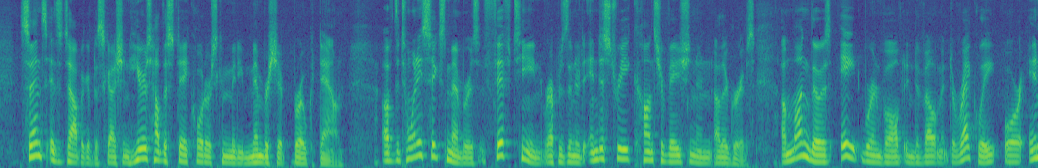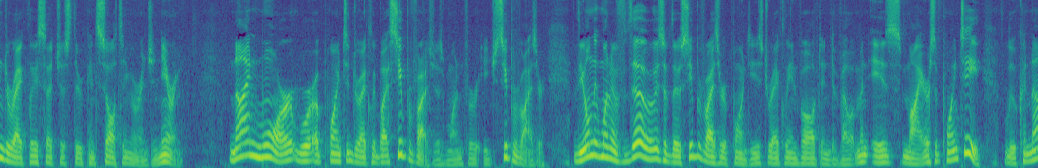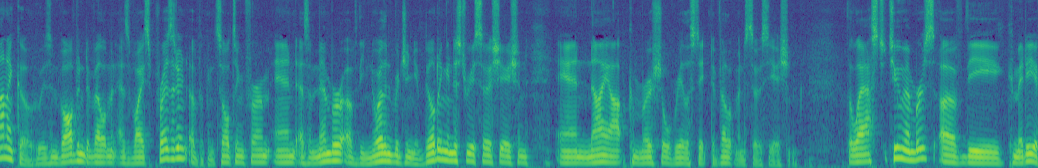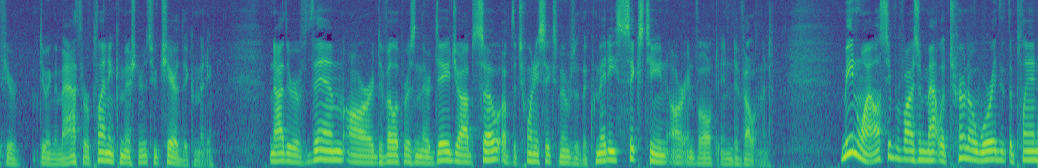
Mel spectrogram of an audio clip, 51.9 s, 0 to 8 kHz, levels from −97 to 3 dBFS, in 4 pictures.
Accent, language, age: American, English, 40-59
